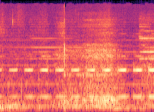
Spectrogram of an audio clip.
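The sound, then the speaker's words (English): A fire alarm beeps in a rapid, steady electronic pulse that repeats without pause, sounding somewhat muffled over a low background hum. “It's a fire alarm.”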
